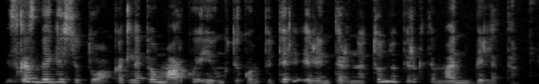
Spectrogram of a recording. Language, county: Lithuanian, Klaipėda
